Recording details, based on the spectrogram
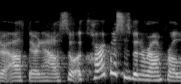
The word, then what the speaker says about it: acarbose: What is acarbose? Acarbose, am I saying that right? – Oh yeah.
